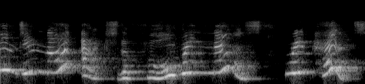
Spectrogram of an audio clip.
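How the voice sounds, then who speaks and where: Squeaky and extremely high-pitched, this put-on character voice moves at a very slow pace with very wide pitch swings. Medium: read story. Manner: exclamatory, theatrical.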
